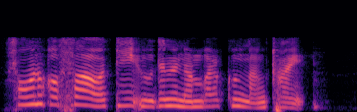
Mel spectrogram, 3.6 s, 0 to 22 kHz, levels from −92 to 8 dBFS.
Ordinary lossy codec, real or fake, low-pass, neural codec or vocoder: AAC, 48 kbps; fake; 5.4 kHz; codec, 44.1 kHz, 1.7 kbps, Pupu-Codec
